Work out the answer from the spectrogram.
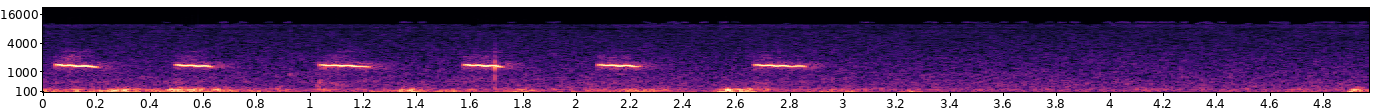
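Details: Eurasian scops owls at a nest with five owlets, on a live nest camera at Tiszaeszlár, Hungary, 19 June 2022: six short, clear, slightly falling whistled hoots, about two per second, then quiet with soft rustling.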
